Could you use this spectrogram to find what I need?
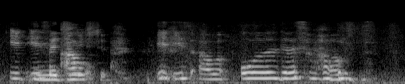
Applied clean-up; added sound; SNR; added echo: none; none; none; none.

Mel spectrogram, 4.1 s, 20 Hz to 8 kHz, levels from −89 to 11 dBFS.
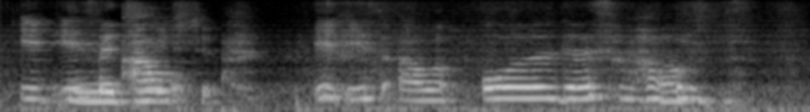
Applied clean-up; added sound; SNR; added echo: none; none; none; reverberation time 0.2 s.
